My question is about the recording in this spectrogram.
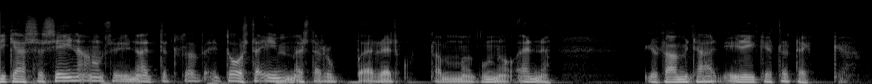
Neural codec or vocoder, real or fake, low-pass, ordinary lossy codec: none; real; none; none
